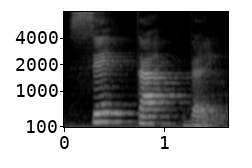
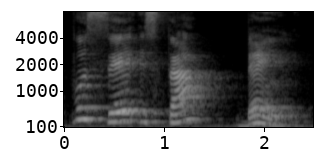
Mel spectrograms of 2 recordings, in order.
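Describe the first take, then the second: First: Both words are clipped to one syllable. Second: Both words are said in full. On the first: It is colloquial speech. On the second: It is the standard form.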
